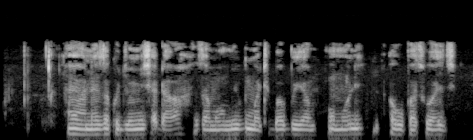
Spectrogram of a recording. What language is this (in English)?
Swahili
